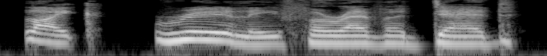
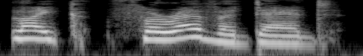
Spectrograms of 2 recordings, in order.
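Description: First: Louder, unraised pitch, stressing the certainty; young king agreeing. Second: Put-on higher, louder girl's voice; girl agreeing. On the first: Young king seconding the girl, emphatic. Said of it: "said Tedros". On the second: Girl agreeing with the young king, emphatic. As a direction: back him up in a higher voice. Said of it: "Agatha agreed". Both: A narrator's reading.

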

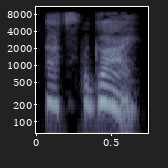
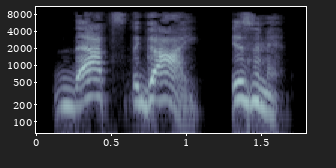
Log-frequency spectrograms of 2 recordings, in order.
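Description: First: Much softer, to herself; inner thought. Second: Said in the usual way. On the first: A narrator's reading. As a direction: think it, barely voiced. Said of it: "she thought".

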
